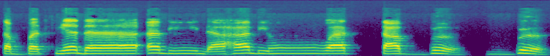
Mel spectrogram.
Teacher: با کو اصل میں ہم ہلا رہے ہوتے ہیں، کیونکہ با پہ سخت والا کلکلا کرتے ہیں۔ سخت والا کلکلا ہوتا ہے جب لفظ آخر میں آئے اور اس پہ تشدید کا بھی نشان ہے، تو پھر ہم اس کو سختی کے ساتھ ہلاتے ہیں، ٹھیک ہے؟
